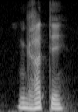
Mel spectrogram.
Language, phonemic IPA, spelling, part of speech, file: French, /ɡʁa.te/, gratter, verb, Fr-gratter.ogg
- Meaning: 1. to scrub 2. to scrape 3. to scratch 4. to itch 5. to play the guitar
